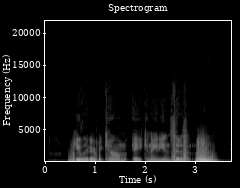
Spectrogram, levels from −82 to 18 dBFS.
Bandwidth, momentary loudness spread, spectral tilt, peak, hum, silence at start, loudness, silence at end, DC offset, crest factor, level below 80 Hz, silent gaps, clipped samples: 11.5 kHz; 13 LU; -8 dB/octave; -8 dBFS; none; 0.45 s; -31 LUFS; 0.3 s; under 0.1%; 22 dB; -36 dBFS; none; under 0.1%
